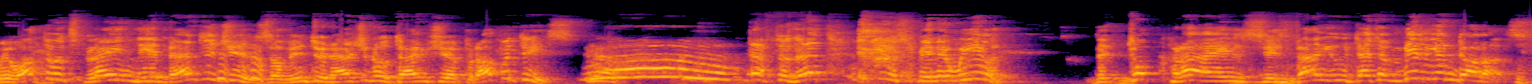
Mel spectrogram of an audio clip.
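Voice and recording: A man's put-on character voice, extremely high-pitched and fairly bright, with big pitch swings, a fairly slow pace and audible room echo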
